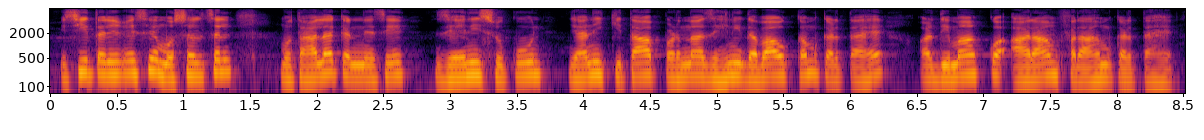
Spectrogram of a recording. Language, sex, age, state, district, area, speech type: Urdu, male, 18-30, Delhi, North West Delhi, urban, spontaneous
